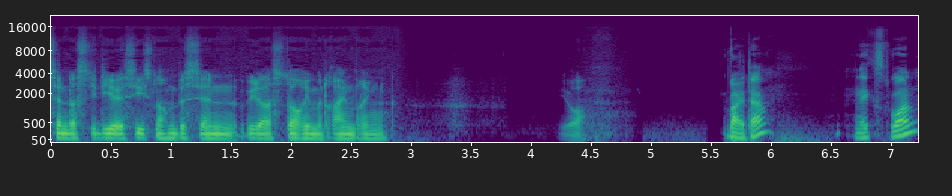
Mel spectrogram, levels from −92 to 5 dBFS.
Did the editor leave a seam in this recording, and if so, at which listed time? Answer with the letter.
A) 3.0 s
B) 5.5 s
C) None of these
B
